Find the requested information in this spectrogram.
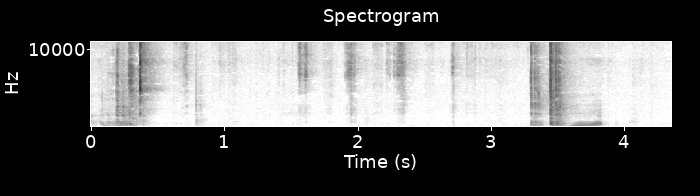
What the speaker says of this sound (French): Ici, je coupe.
